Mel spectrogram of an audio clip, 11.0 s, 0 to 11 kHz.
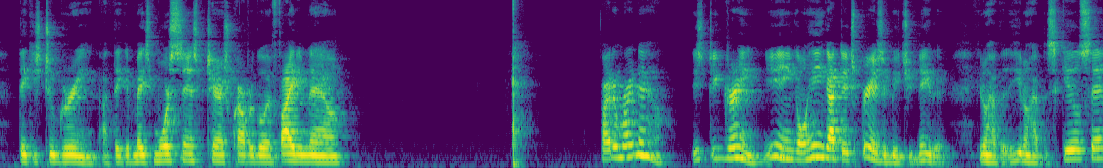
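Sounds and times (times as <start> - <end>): finger snap: 5.1 - 5.5.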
